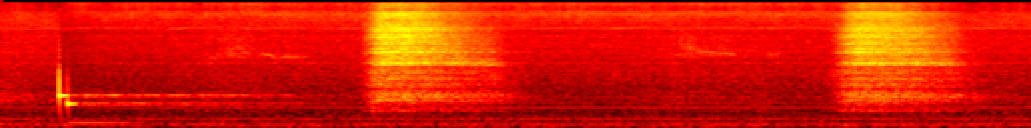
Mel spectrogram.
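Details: Sleeping Japanese girl snoring very loudly: two loud, airy rushing breaths a few seconds apart, heavy noisy breathing during sleep, over steady room hum.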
